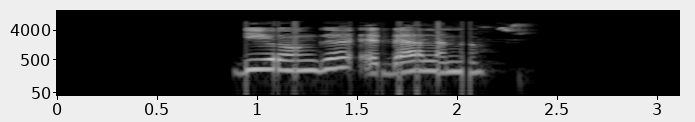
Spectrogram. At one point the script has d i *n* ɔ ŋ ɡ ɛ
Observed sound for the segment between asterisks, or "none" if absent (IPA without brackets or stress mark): none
